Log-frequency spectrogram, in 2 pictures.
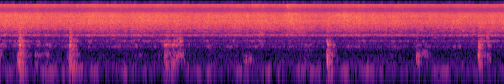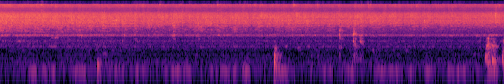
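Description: Brinjal pieces for vangi bath frying in a pan, with a continuous loud hiss of sizzling oil and a dozen or so sharp, irregular scrapes as the eggplant is stirred, with no voices.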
